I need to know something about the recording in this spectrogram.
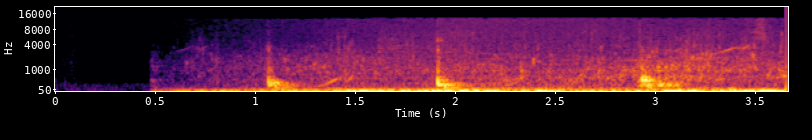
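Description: Water sloshing and splashing around a small boat on Lake Naivasha, with three rhythmic paddle or oar strokes about a second apart over a steady wash of wind and lapping water.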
